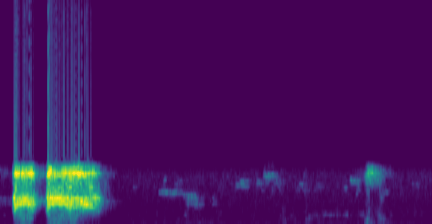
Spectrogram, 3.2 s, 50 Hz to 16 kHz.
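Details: Partridge crowing in forest surroundings, 2024: two loud, harsh, rasping bursts in quick succession open the recording, followed by quiet background with faint distant chirps.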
